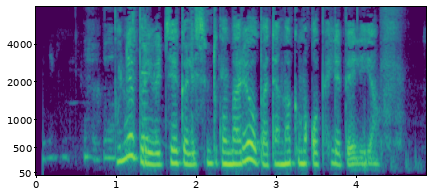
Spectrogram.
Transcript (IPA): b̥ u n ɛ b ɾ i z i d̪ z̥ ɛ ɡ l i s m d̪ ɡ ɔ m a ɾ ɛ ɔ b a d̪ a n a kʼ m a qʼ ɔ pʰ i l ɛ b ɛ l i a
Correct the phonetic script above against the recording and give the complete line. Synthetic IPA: b̥ u n ɛ b ɾ i v i d̪ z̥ ɛ ɡ l i s m d̪ ɡ ɔ m a ɾ ɛ ɔ b a d̪ a m a kʼ m a qʼ ɔ pʰ i l ɛ b ɛ l i a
